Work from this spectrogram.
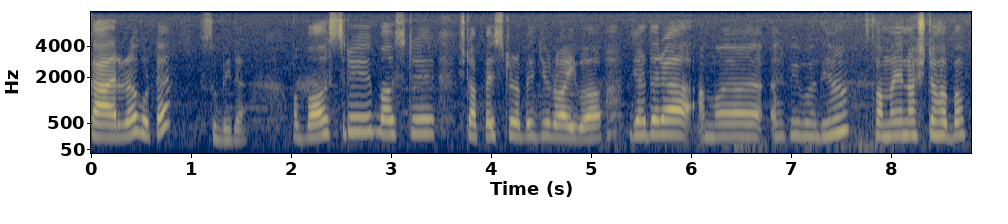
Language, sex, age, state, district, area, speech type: Odia, female, 18-30, Odisha, Kendrapara, urban, spontaneous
